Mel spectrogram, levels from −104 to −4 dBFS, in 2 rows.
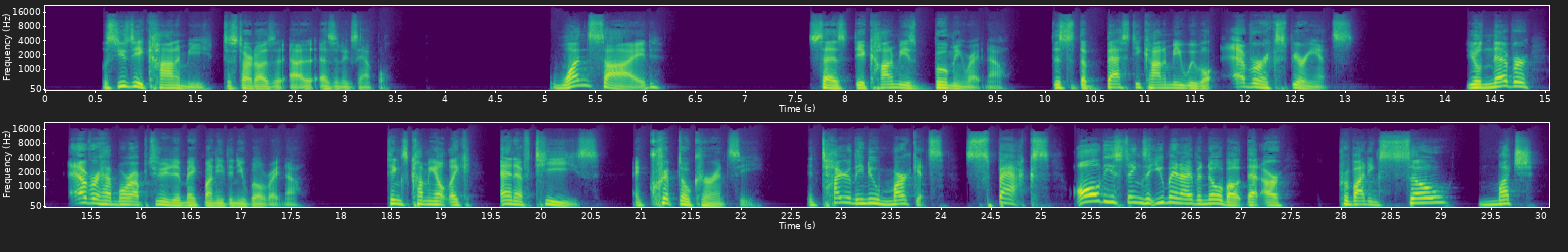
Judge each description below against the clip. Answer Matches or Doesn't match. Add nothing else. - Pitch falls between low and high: Doesn't match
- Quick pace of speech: Doesn't match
